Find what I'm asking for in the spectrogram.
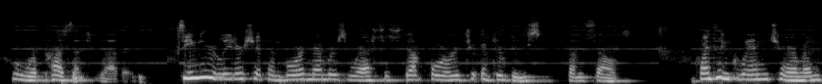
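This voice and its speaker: Woman, mid pitch, mellow, muffled through a face mask, formal read-aloud, dull recording. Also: breathy edge. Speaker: board secretary. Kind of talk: reading minutes aloud formally.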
